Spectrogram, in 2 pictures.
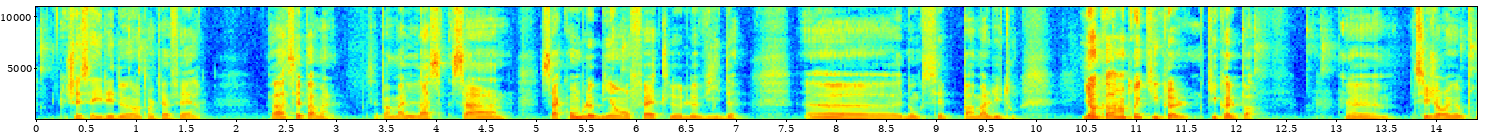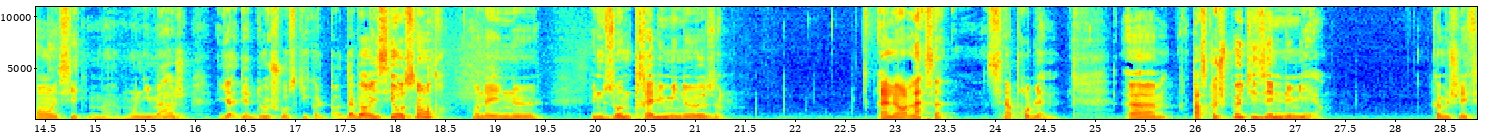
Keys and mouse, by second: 5.7 click, 12.0 click, 14.1 click.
